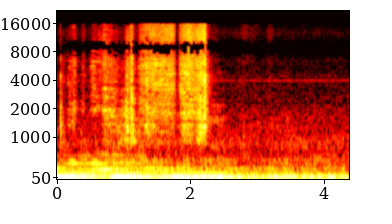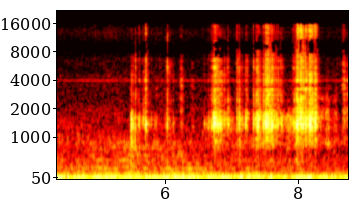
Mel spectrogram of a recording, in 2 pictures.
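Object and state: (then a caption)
Wooden incense box. Fingertips with dark painted nails rub and scratch along a long, hollow wooden incense box with a perforated lid and carved grooves, held in hand, and handle the lid while incense is placed inside. Bright, dry scratching bursts are heard first, then a quieter stretch with faint shuffling. The scratching returns in clustered strokes with a papery midrange rasp over a steady low rumble.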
